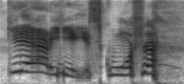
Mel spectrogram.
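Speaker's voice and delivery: exaggerated fake Australian accent. Joking around trying out accents with others; Australian accent. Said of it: "That was very Aussie".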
